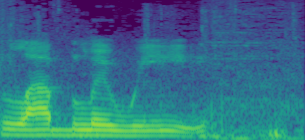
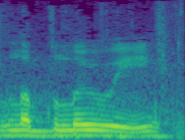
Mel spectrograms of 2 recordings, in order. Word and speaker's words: La Bleuie: When I was younger, that's how it's pronounced. I never listened to the dialogue, so it's La Bleuie, because I just call it La Bluey whenever I play through the game.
